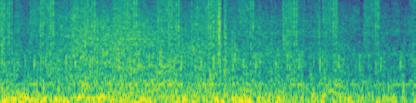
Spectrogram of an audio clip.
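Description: A rocket launcher fires with a whoosh.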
